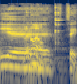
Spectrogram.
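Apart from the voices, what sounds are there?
glasses clinking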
